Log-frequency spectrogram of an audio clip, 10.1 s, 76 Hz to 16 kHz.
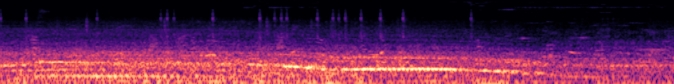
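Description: Engine of First Bradford single-deck bus 31765 heard from inside the saloon while under way: the engine note rises and falls, with light rattles from the interior. About seven seconds in, the engine note drops and the sound quietens.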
